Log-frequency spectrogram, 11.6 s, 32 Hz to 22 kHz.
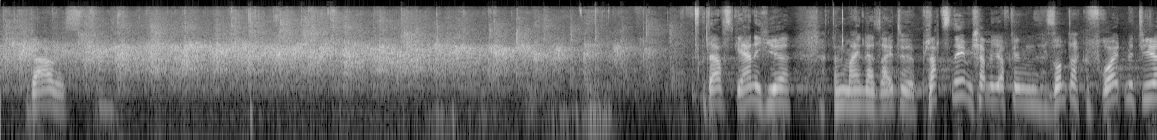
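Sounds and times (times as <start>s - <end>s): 
crowd applauding: 0.0s - 7.0s
speech: 0.3s - 1.2s, 7.0s - 11.5s.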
